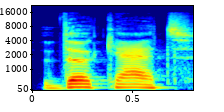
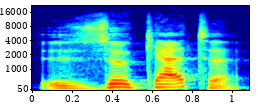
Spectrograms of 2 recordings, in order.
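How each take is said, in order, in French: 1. Le th dans 'the' est un son plein et net. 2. Le th dans 'the' est un son plus léger, intermédiaire. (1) "au lieu de dire the cat" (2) "c'est un peu plus léger, on va dire. Voilà, c'est pas complètement un the"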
